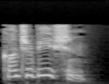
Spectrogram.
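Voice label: "contribution" British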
